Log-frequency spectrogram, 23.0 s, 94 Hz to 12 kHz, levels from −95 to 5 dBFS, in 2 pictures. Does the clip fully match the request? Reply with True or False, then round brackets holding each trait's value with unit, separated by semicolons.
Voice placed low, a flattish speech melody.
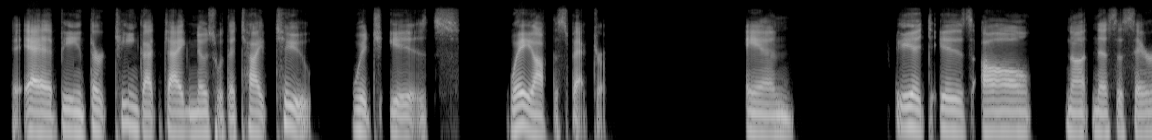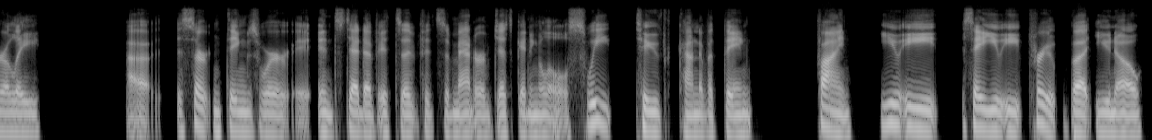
True (120 Hz; 2.0 semitones)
